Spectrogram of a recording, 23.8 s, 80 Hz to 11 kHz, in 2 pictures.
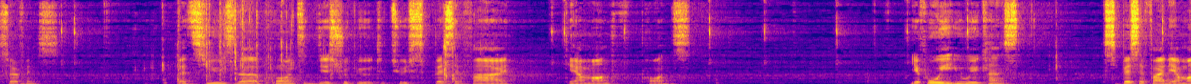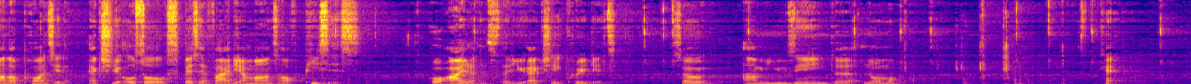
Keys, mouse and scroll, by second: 1.6 ctrl+a, 3.4 Down, 6.1 click, 7.6 drag, 9.0 click, 10.5 d, 11.0 d, 11.1-11.6 drag, 11.6 d, 11.6 d, 15.2 click, 16.6 click, 19.3 click, 20.9 drag, 21.5 ctrl+x, 21.9 d, 22.0 right click, 22.4 d, 22.8 click.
